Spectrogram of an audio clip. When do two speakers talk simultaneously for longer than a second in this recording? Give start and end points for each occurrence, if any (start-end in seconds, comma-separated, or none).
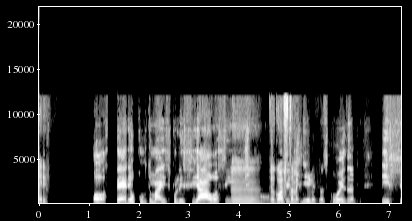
3.8-5.2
